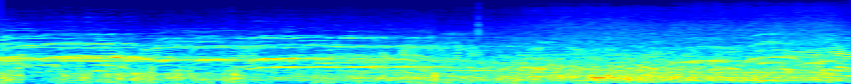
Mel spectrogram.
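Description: The Jurassic World VelociCoaster's train rushing along its steel track with a steady rumble. Its riders scream over the top, in long wavering cries.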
